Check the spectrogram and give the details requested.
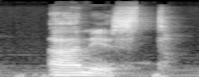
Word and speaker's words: honest: Honest. Honest. Vous avez déjà me dire honest. H n'est pas prononcé, ça veut dire H non muet.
